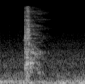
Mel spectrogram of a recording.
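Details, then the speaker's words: One short, sharp cough recorded in a car over steady road noise; the speaker attributes the cough to being "targeted in the lungs." "coughing so you can kind of get an idea of what it is when you're targeted in the lungs."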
